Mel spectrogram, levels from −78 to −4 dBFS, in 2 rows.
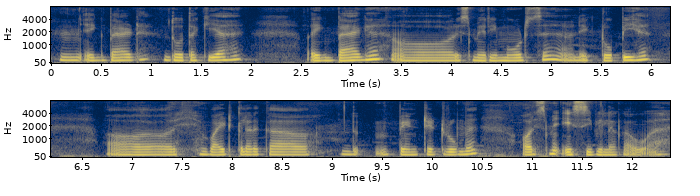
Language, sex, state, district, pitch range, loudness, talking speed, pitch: Hindi, male, Uttar Pradesh, Varanasi, 145-165 Hz, -17 LUFS, 160 wpm, 150 Hz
